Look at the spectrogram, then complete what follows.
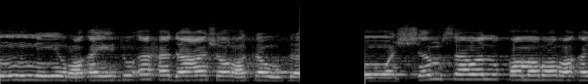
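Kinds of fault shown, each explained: Audio dropout to silence: the sound cuts to silence from 2.99 to 3.65 s, likely a lost input, showing as a flat waveform and blank spectrogram.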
